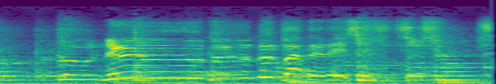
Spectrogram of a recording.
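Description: Country-swing style song with guitar backing, playing at full level.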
